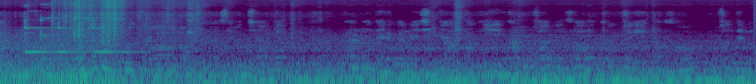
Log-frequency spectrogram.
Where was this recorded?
in a car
